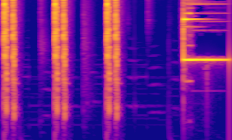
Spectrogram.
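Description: End-card click sound effects: three sharp double clicks about half a second apart, then a loud, bright bell-like ding near the end that keeps ringing.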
